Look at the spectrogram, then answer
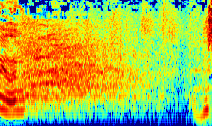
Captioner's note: laughter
